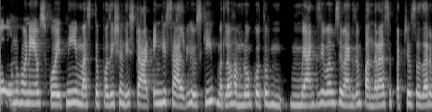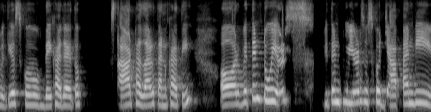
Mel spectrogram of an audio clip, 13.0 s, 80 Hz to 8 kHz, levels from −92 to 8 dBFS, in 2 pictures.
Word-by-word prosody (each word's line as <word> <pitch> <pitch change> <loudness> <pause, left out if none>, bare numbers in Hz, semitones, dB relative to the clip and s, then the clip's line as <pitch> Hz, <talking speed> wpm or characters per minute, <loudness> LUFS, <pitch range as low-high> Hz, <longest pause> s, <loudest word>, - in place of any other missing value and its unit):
उन्होंने 250 -1 +2
उसको 250 -2 0
इतनी 255 +4 +2
मस्त 225 -1 -1
पोज़ीशन 230 +3 -1
दी। 230 - -1
स्टार्टिंग 240 +1 0
की 270 - +2
सैलरी 235 -2 -1
उसकी 230 +6 0
मतलब 225 +1 +1
हम 235 -3 -1
लोग 225 +1 -1
को 240 - +2
तो 245 - +3
उम 230 - -3 0.3
उम, 220 - -5
मैक्सिमम 230 +4 0
से - - +5
मैक्सिमम 220 +1 -1
15 215 0 +1
से 250 - -6
25 230 +3 -2
हज़ार 215 0 +2
मिलती 205 +1 -6
है। 240 - +5
उसको 240 -2 -1 0.2
देखा 210 +3 +1
जाए, 205 -1 +2
तो 230 - -4 0.5
60 225 +4 +1
हज़ार 215 -1 +3
तनख़्वाह 215 +1 0
थी। 310 +9 -4 0.5
और 230 +2 +5
within 270 +8 +2
two 305 -3 +3
years 300 +3 +2 0.5
within 280 +3 +2
two 275 -1 -3
years, 265 +2 +1
उसको 275 0 +1
जापान 240 +4 0
भी 265 0 +2
235 Hz, 205 wpm, -22 LUFS, 220-255 Hz, 0.5 s, से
